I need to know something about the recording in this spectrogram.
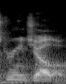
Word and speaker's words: Green Jellÿ: It is Green Jello. It is spelled Green Jellÿ for legal reasons.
